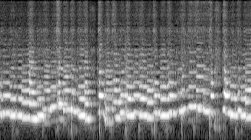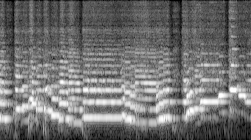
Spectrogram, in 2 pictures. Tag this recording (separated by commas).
Wind instrument, Music, inside a small room, Flute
